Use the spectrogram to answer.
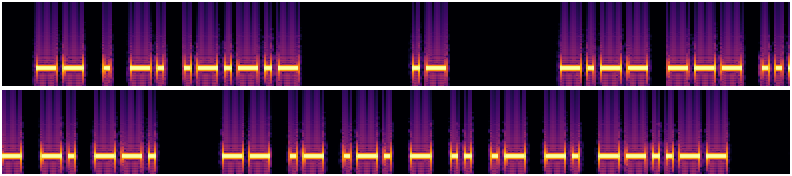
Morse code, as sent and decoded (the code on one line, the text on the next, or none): -- . -. .-.-.- / .- / -.-- --- ..- -. --. / -- .- .-. - .. .- -. --..--
MEN. A YOUNG MARTIAN,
